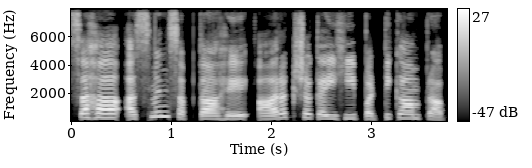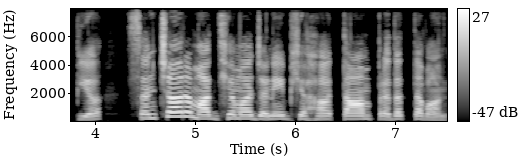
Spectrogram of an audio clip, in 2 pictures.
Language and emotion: Sanskrit, neutral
